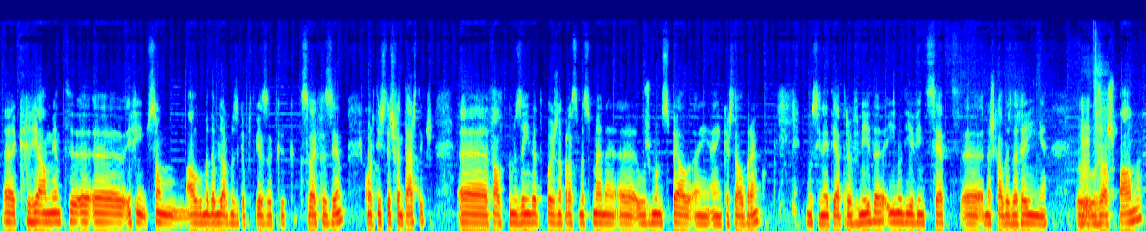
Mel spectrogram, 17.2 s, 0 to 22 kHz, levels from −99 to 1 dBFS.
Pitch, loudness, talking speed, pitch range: 105 Hz, -18 LUFS, 180 wpm, 100-110 Hz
